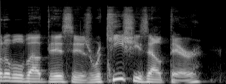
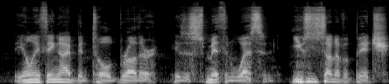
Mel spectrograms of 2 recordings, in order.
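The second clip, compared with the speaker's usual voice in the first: put-on muttering voice, lower pitch; 6 semitones lower than usual. Retelling a poker scene, quoting Farouk: imitating Farouk under his breath. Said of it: "practically under his, under his breath".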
